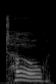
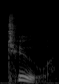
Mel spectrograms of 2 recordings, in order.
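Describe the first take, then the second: First: The vowel is a long 'oh' sound. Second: The vowel is an 'oo' sound. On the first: The speaker calls it wrong. "This is not actually toe" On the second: The speaker calls it right. "it is to"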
